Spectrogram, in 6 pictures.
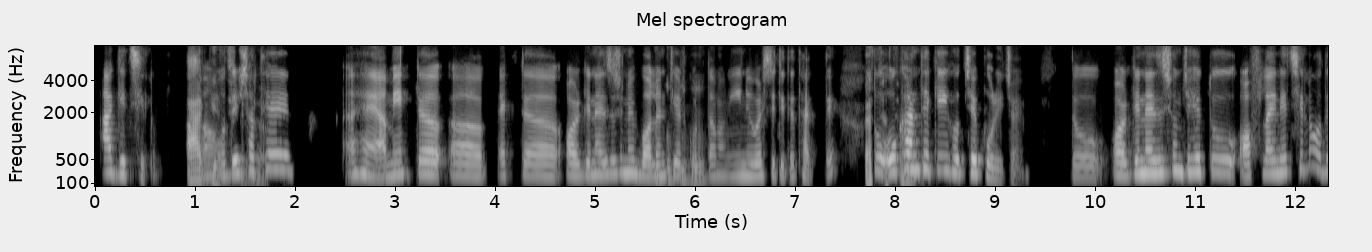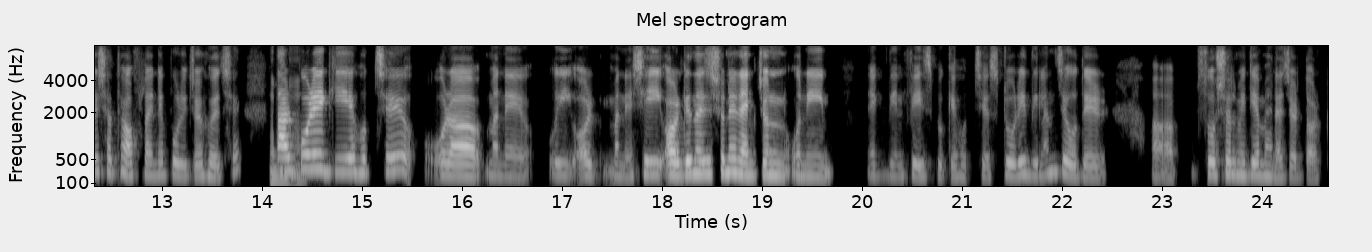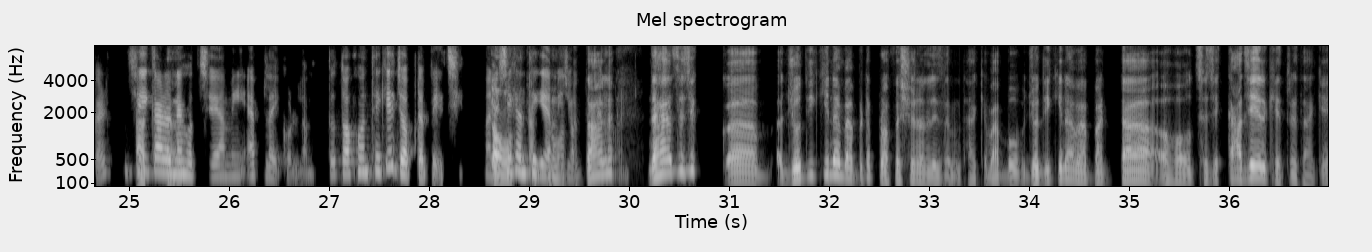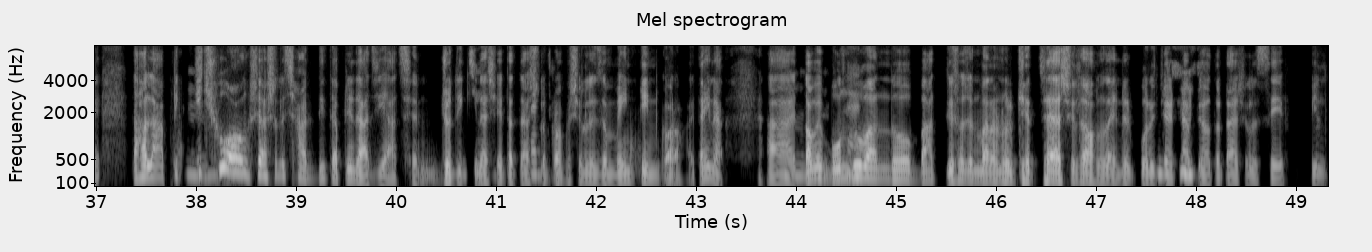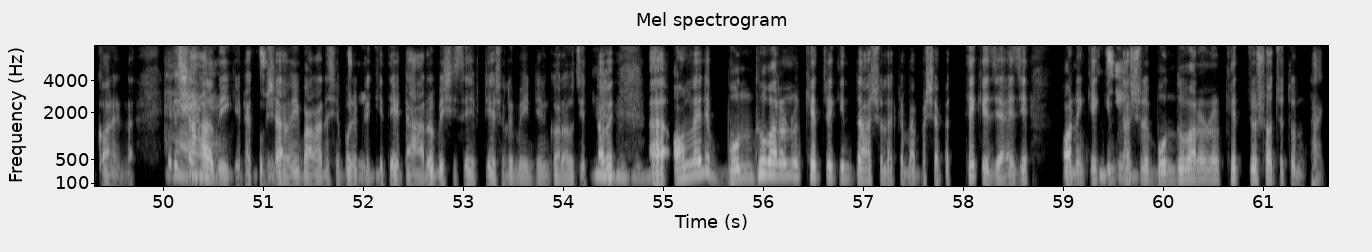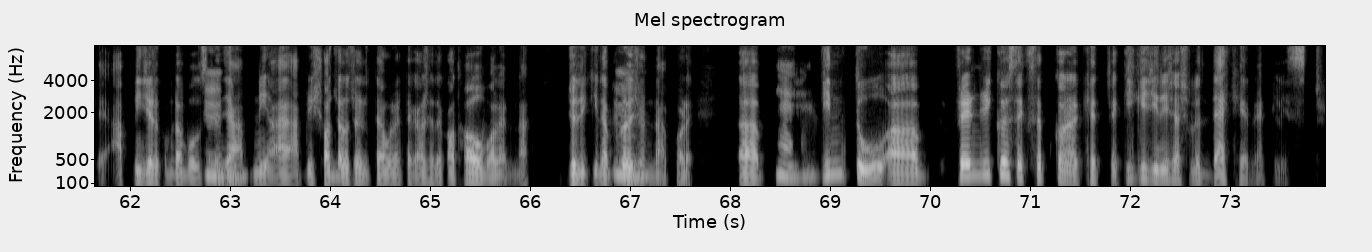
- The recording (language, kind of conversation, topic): Bengali, podcast, অনলাইন পরিচয় বেশি নিরাপদ, নাকি সরাসরি দেখা করে মিট-আপ—তুমি কী বলবে?
- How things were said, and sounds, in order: tapping; in English: "organization"; in English: "volunteer"; in English: "organization"; in English: "offline"; in English: "offline"; in English: "organization"; in English: "professionalism"; other background noise; in English: "professionalism maintain"; laughing while speaking: "বাড়ানোর ক্ষেত্রে আসলে অনলাইন পরিচয়টা। আপনি অতোটা আসলে সেফ ফিল করেন না"; chuckle; in English: "at least?"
